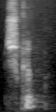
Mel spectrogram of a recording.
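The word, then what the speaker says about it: szkło: Un autre studio, donc pareil, je suis désolée, je ne sais pas comment on prononce ça, je vais dire Chclos. – Schkl. – Ça veut dire le verre en polonais. – Ça s'écrit comment? – Ça s'écrit S-Z-K-L-O. Mais je crois que c'est Schkl. Ouais, ça... S-Z-K-L-O.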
